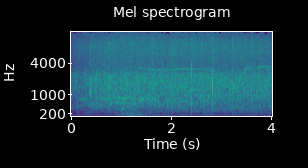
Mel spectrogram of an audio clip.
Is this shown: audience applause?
yes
